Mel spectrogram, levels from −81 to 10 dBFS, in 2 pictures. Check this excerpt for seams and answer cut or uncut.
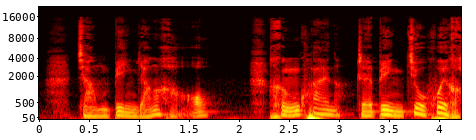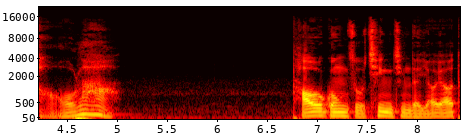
cut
